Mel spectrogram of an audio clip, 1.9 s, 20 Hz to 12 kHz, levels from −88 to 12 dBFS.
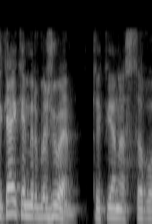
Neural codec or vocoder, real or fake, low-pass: none; real; 7.2 kHz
